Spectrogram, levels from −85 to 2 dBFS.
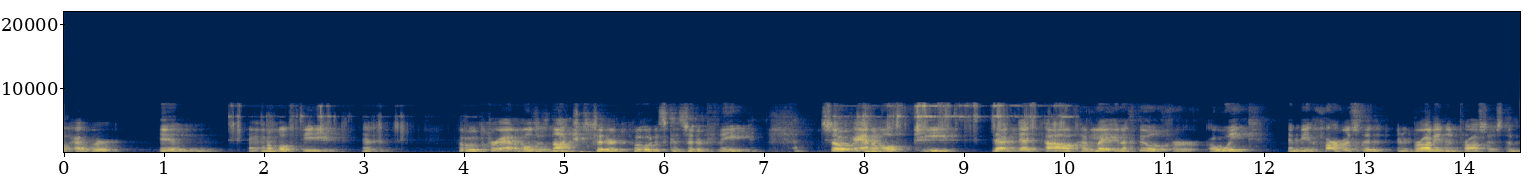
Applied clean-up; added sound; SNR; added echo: neural mask model DeepFilterNet 3.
